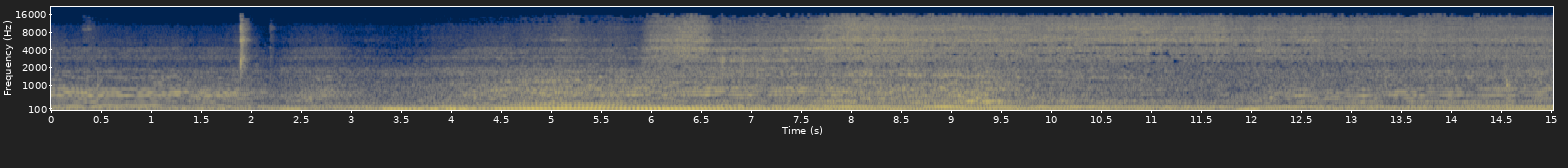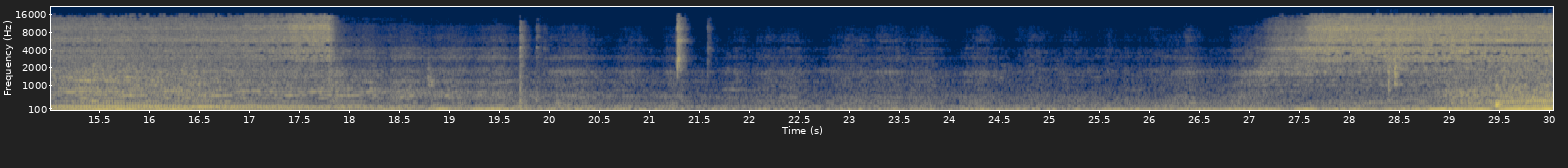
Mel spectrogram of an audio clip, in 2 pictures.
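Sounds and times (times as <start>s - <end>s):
gas hissing: 5.8s - 18.5s, 27.0s - 30.0s.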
